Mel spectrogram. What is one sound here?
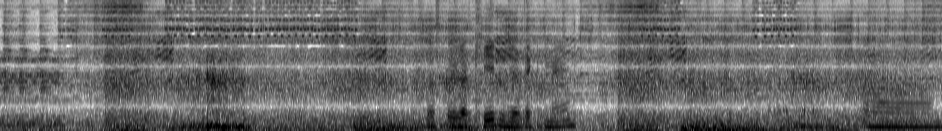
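An electric beam crackles and buzzes.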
